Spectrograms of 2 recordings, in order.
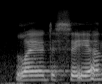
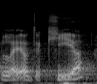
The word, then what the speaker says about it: Laodicea: and he named the city Laodicea. That's probably not the correct way to say it. It's how we all say it. I think it's more like Laodicea, after his wife Laodice.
